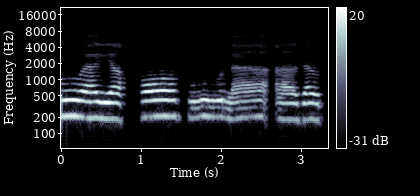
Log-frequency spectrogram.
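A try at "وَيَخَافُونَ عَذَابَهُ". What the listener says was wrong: Afunanya pendek aja. Wa yakhafuna azabah.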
